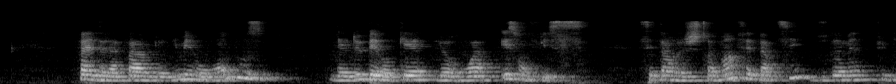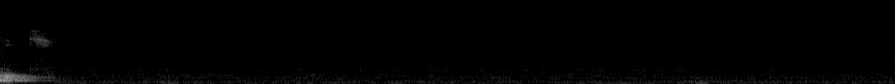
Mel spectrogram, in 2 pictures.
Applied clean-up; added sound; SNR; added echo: none; none; none; reverberation time 0.6 s.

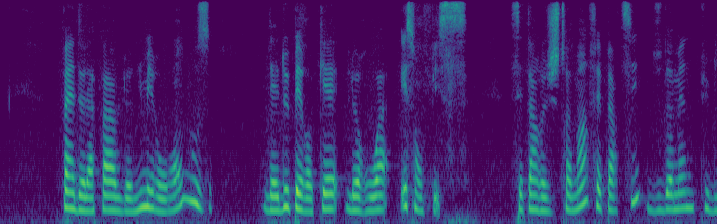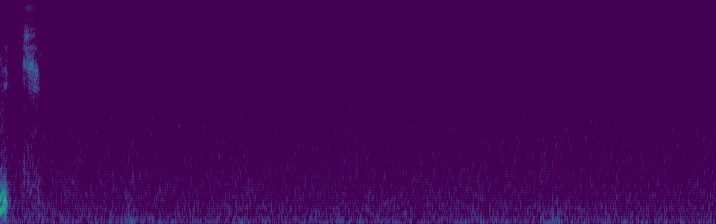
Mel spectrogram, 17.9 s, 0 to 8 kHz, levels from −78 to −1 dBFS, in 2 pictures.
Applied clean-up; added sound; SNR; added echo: none; none; none; none.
